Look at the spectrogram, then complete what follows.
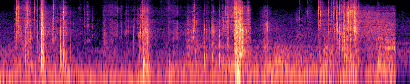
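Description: Protective plastic film and transport wrap on a new car being peeled off and handled: a run of irregular crinkling, tearing rustles and crackles, loudest about half a second in and again around three and a half seconds in, cutting off suddenly near the end.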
